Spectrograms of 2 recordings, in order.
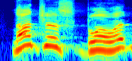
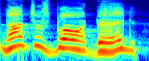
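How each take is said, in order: First: "Not" lifted and held with a rise; preacher stressing "Not" with a rise. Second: "not" held long and rising, "big" added; preacher repeating with a held "not"; stress on not. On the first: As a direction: lean on "Not" and let it rise. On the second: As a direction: stretch "not" and climb. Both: Real, not acted. Preacher builds the point.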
